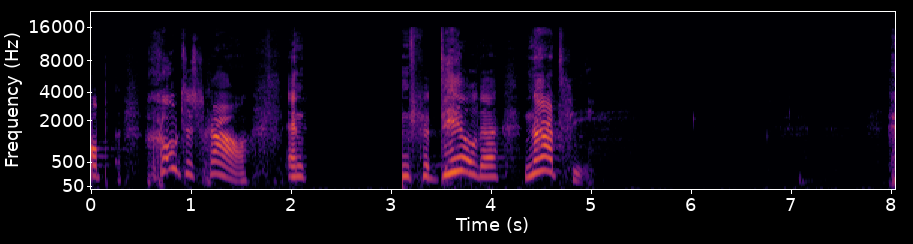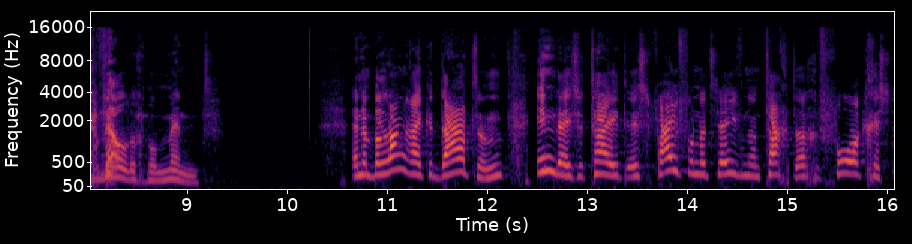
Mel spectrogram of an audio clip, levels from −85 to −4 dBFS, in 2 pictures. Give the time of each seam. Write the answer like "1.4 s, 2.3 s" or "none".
7.8 s, 10.6 s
